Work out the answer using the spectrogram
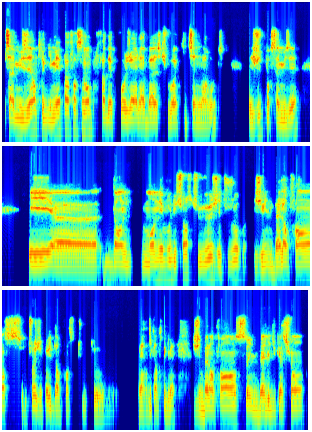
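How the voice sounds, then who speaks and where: A man's voice: mid-range voice, a little fast, darkish tone, no echo, dull audio. A young man from southern France, answering interview questions about his work as a copywriter in a loose, rambling way, full of fillers and restarts. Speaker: guest, copywriter. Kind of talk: casual interview chat.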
